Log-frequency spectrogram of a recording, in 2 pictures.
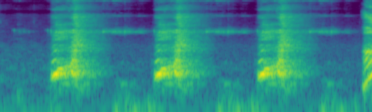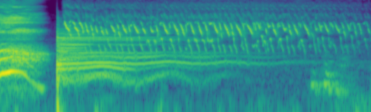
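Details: Three sharp, explosive sneeze-like bursts about a second apart, then a brief high-pitched squeal and sustained ringing tone; the sneeze made a baby laugh out loud.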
